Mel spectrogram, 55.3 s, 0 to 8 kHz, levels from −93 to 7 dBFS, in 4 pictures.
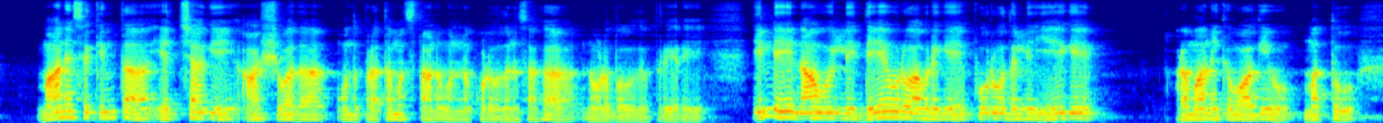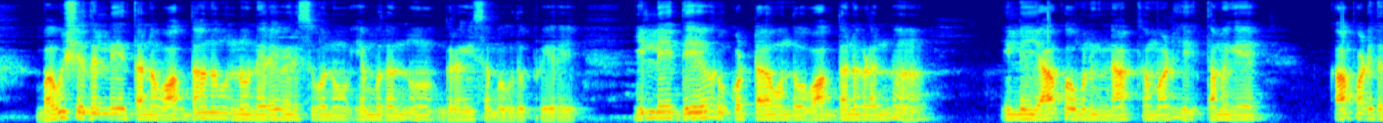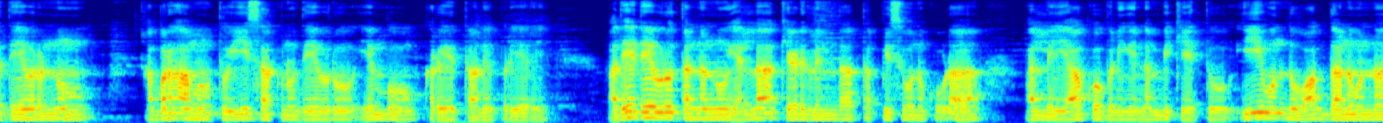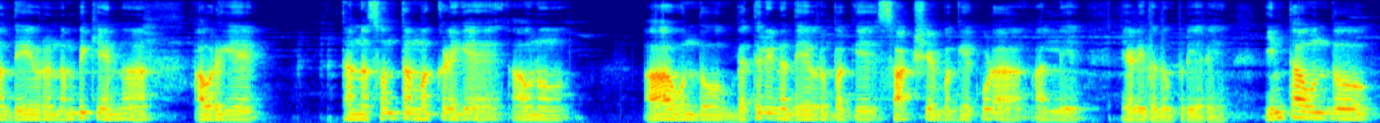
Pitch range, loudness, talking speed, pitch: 100-120 Hz, -21 LUFS, 85 wpm, 110 Hz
